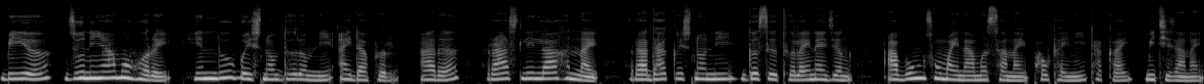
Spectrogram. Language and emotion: Bodo, neutral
